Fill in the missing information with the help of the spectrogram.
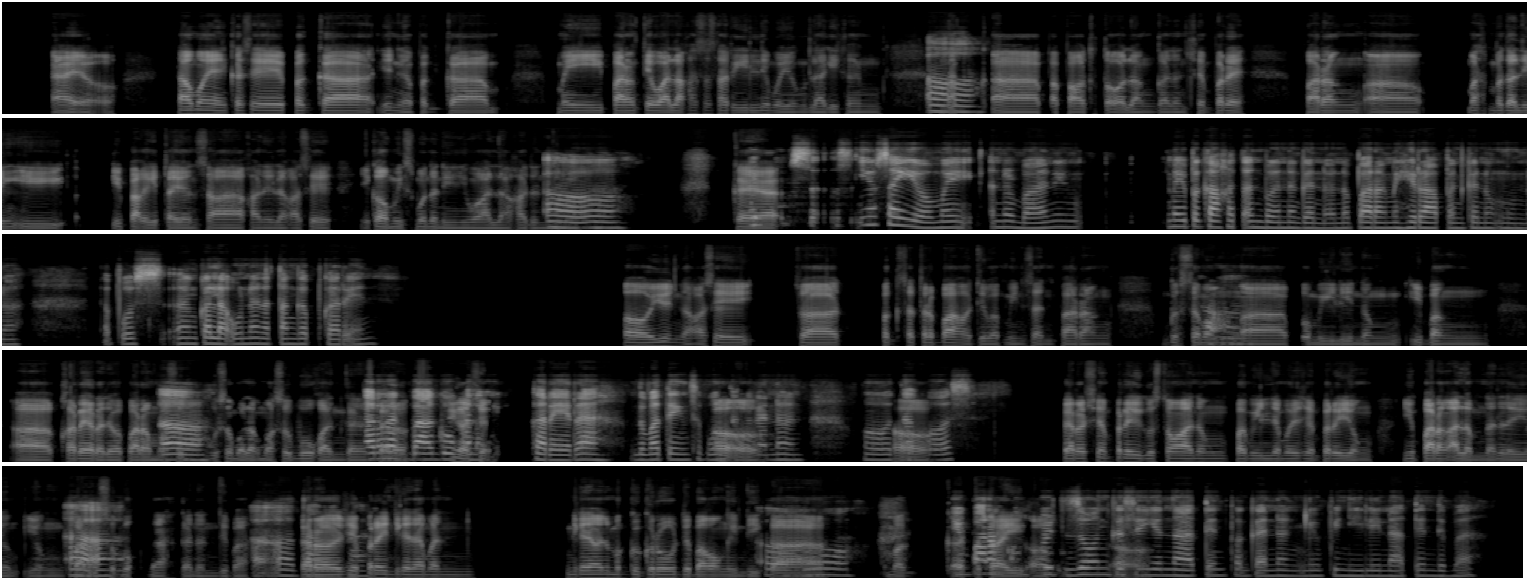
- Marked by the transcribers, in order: none
- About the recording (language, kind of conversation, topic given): Filipino, unstructured, Paano mo haharapin ang takot na hindi tanggapin ng pamilya ang tunay mong sarili?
